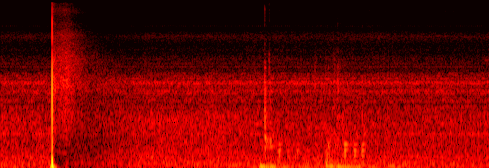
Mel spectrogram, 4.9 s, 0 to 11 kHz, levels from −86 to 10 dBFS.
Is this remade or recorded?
recorded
